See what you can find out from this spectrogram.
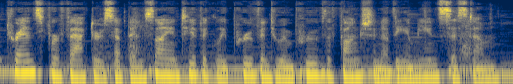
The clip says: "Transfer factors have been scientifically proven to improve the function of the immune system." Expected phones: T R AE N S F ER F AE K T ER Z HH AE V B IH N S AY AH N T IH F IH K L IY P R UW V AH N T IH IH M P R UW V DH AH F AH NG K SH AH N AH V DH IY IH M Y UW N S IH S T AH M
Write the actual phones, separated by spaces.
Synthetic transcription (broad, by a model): T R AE N S F ER F AE K T ER Z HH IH V B IH N S AY AH N T IH F IH K L IY P R UW V AH N T IH IH M P R UW V DH AH F AH NG K SH AH N AH V DH IY IH M Y UW N S IH S T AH M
